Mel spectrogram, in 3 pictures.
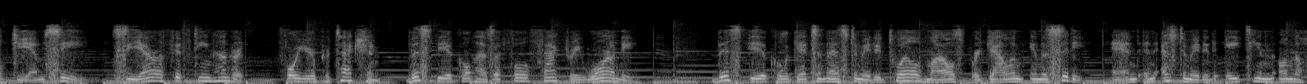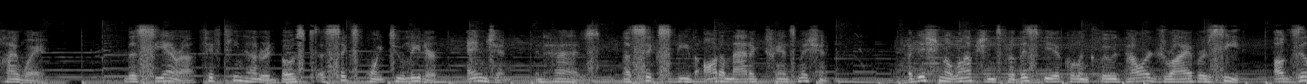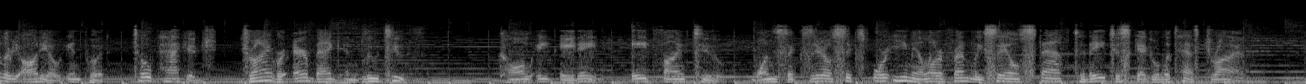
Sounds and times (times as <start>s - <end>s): Speech: 0.0s - 6.4s, 7.2s - 13.6s, 14.3s - 21.4s, 22.2s - 30.4s, 31.2s - 38.7s
Music: 0.0s - 39.2s.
